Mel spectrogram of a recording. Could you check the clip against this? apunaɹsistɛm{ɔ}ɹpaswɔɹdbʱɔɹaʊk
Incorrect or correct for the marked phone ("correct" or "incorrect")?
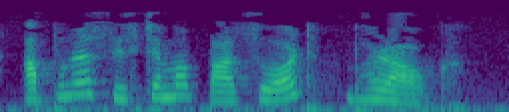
correct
